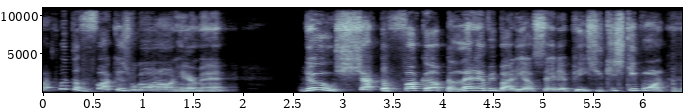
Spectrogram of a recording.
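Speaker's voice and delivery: play-acted, loud shouting yell. Retelling yelling down a guy who kept dominating the chat, re-enacted yelling. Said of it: "So I started yelling the guy down".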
